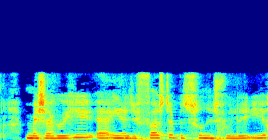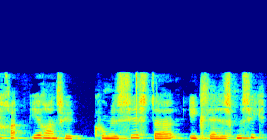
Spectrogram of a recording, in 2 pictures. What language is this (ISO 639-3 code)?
dan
